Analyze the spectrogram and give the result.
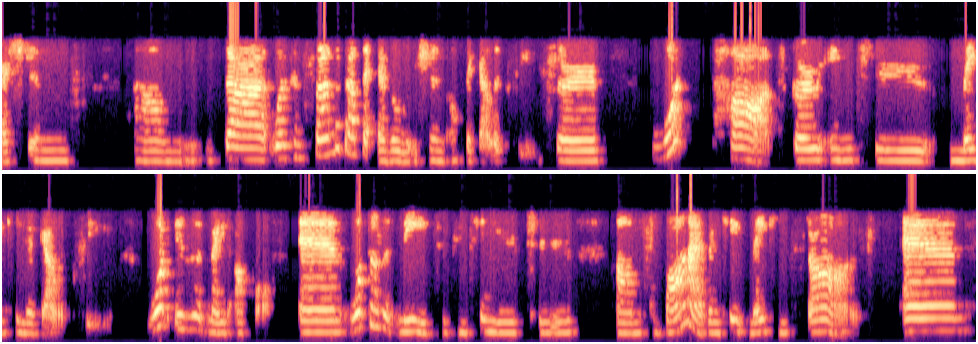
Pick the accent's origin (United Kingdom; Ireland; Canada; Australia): Australia; Gamilaroi country, northern New South Wales; I am a Gamilaroi woman. That means I come from Gamilaroi country, which is northern New South Wales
